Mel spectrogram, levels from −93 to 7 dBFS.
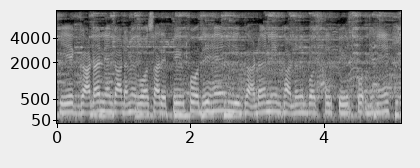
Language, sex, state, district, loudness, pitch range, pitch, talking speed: Hindi, female, Maharashtra, Mumbai Suburban, -15 LUFS, 185-200 Hz, 190 Hz, 220 wpm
